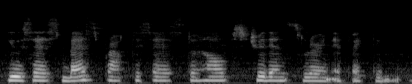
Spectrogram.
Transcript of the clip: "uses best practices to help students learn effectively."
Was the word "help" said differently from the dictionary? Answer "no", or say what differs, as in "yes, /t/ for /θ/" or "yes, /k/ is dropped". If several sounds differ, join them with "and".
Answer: no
